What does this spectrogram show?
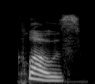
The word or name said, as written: close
